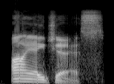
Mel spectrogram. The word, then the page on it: IHS: British English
